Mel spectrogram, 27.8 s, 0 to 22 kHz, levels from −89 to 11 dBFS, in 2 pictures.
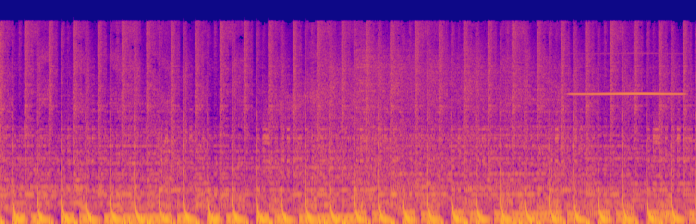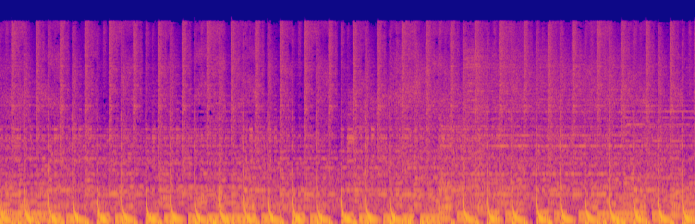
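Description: From 11.27 to 13.81 s a feedback whistle sits near 4.6 kHz, roughly 10 dB below the programme, likely a loudspeaker-to-microphone loop ringing just short of howling.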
